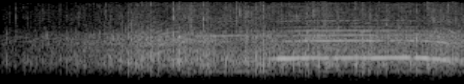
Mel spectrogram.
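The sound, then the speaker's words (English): An audience claps together in steady, dense applause as praise to God, holding for a couple of seconds and growing slightly louder toward the end, with a faint whistle or cheer rising above it. “God's been good to you. Let's give him a hand praise today.”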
